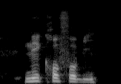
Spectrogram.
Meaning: necrophobia
- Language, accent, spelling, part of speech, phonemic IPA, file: French, France, nécrophobie, noun, /ne.kʁɔ.fɔ.bi/, LL-Q150 (fra)-nécrophobie.wav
